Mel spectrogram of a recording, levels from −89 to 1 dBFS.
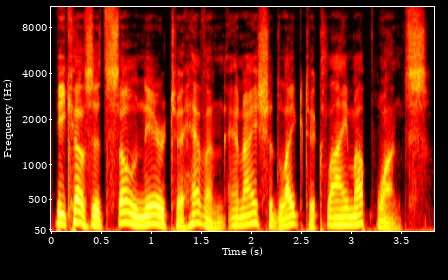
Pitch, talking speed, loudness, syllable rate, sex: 115 Hz, 220 wpm, -18 LUFS, 4.7 syllables/s, male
